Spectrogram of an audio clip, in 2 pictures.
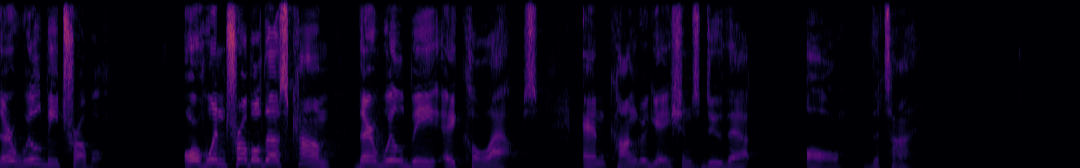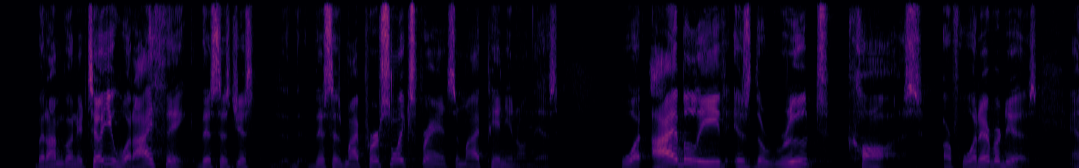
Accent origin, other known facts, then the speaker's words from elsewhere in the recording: Phoenix, Arizona, United States; I grew up in Phoenix. And I grew up in a congregation of about 350 people.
